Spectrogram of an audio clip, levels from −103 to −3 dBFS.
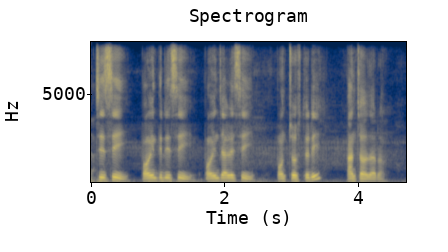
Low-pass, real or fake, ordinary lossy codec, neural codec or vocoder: none; real; none; none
